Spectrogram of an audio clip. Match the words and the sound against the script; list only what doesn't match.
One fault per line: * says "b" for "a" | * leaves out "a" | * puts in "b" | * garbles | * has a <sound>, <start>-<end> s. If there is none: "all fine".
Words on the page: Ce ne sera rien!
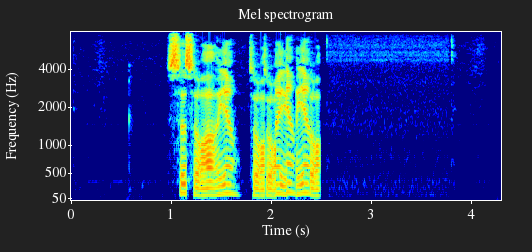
* leaves out "ne"
* garbles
